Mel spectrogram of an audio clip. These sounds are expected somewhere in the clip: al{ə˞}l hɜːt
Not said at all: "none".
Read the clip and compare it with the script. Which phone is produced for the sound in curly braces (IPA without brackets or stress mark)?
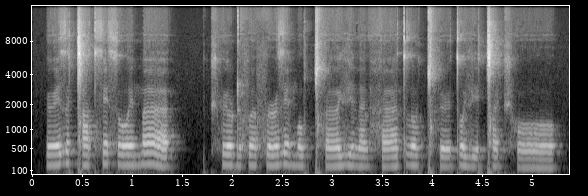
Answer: ɜ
